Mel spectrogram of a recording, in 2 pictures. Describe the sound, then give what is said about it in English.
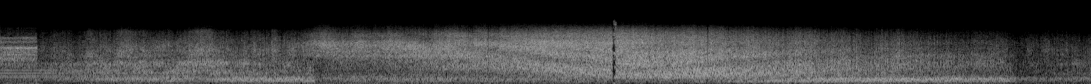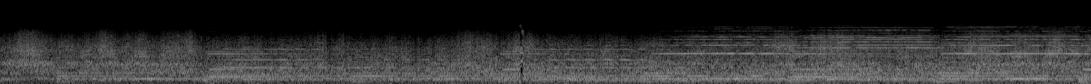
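A military aircraft carrying an Army field hospital unit takes off from McCord Air Force Base in Washington for Anchorage, its engines swelling into a loud roar that sweeps past, then settling into a steady, humming engine drone with a high whine as it moves away. “At McCord Air Force Base in Washington, an Army field hospital unit takes off for Anchorage.”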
